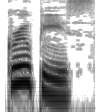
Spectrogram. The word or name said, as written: groupies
